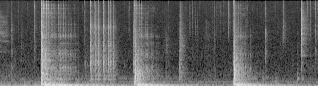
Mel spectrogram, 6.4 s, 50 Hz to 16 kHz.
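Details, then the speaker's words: Driver's-side front strut upper bearing mount on a 2000 Chevy Venture minivan, failed or failing: three heavy, deep clunks about two seconds apart; distinctive noise of a broken upper mount, not repaired here. "The primary purpose of this video is to introduce you merely to the noise of a failed or failing upper bearing mount on a strut."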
